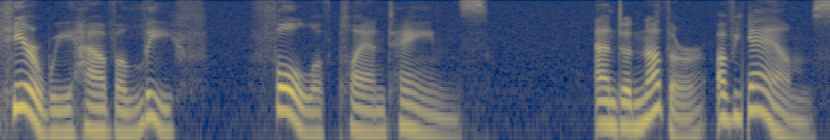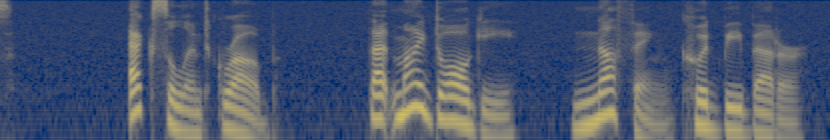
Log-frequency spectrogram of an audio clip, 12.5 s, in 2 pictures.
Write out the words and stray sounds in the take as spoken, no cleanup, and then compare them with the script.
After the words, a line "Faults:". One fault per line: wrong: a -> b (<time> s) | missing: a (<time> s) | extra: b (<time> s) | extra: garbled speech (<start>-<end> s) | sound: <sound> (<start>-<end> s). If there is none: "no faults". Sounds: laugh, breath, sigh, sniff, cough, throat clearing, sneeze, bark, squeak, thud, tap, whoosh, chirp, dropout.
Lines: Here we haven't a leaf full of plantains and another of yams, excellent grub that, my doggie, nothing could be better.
Here we have a leaf full of plantains and another of yams, excellent grub that, my doggie, nothing could be better.
Faults:
wrong: haven't -> have (0.5 s)
sound: dropout (5.6-5.6 s)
